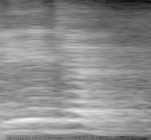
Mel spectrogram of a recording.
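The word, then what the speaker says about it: ledger: D silent होता है, लेजर।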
